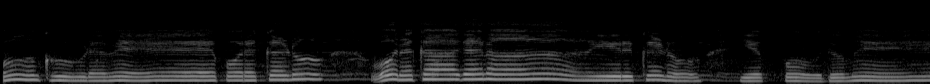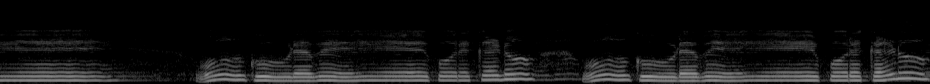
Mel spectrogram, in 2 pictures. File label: Sister Birthday Wishes Tamil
